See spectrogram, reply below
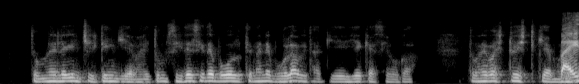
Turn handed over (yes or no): yes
